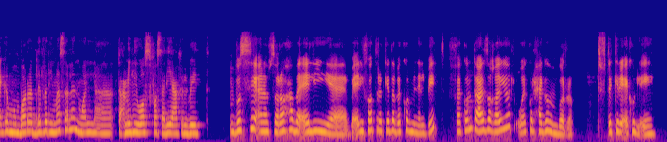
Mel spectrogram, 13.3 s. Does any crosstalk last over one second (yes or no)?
no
